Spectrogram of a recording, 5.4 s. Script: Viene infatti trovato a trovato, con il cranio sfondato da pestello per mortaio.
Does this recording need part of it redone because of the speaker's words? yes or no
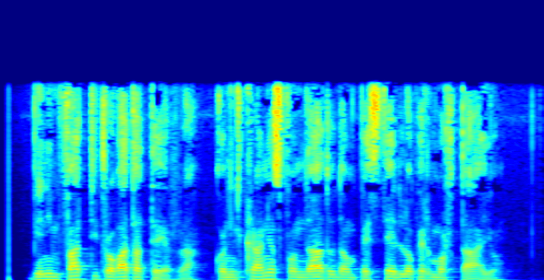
yes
